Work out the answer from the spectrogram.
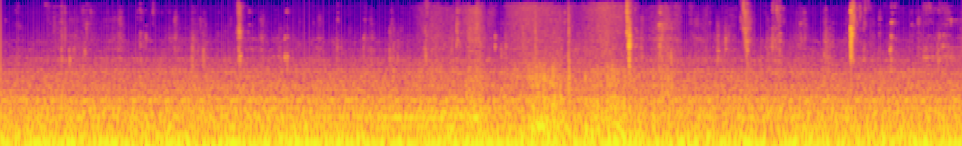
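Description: A person chewing a mouthful of seasoned nacho fries with toppings, with scattered crisp crunches and clicks, over a steady low hum in the car cabin.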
